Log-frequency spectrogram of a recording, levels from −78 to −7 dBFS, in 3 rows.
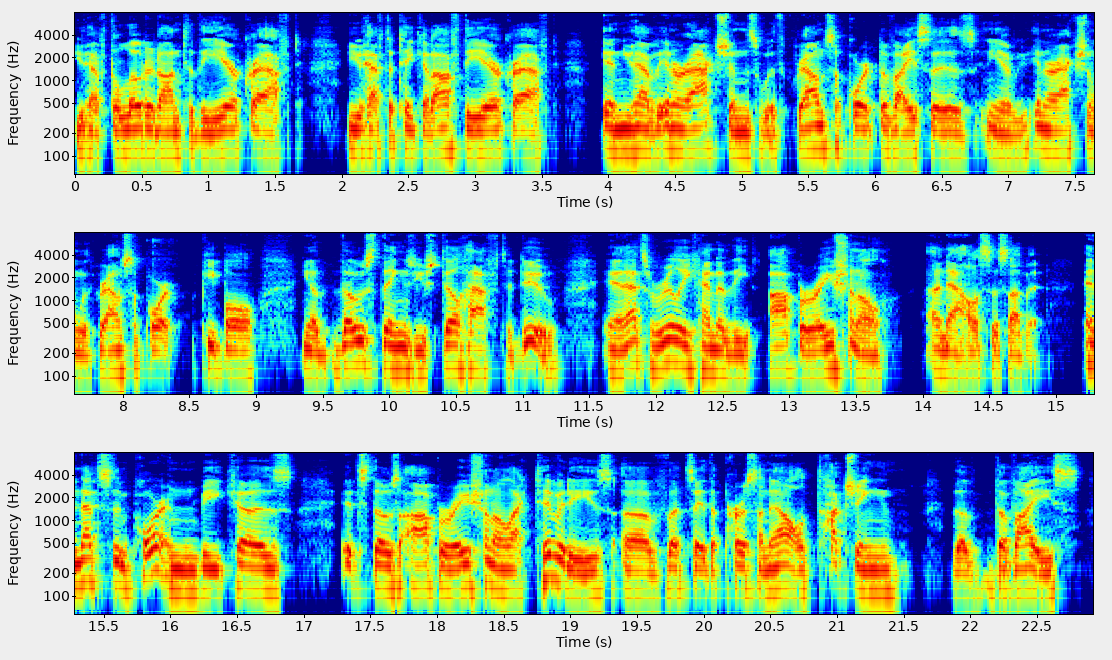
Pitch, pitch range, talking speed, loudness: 110 Hz, 105-120 Hz, 175 wpm, -18 LUFS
